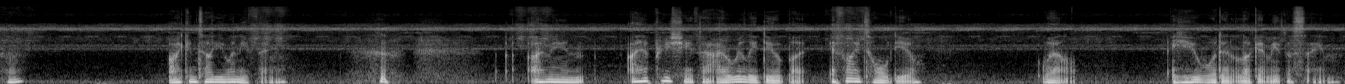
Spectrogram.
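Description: Low, gravelly, hesitant young vampire played by a man. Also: animated, exaggerated voice. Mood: sorry, hesitant. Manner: hesitant, halting, soft-hearted delivery. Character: shy, wounded, gentle outcast young male vampire. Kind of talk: ASMR comfort roleplay. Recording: noisy, cricket ambience behind.

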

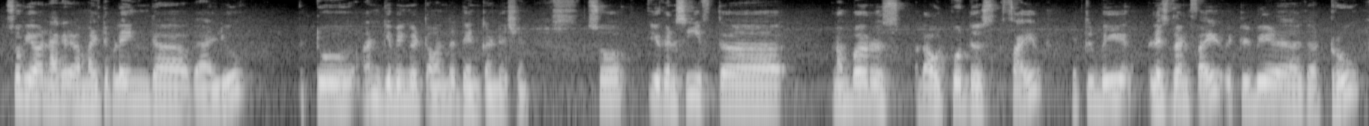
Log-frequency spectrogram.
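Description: A man narrating an informal software tutorial in a halting, repetitive way, with a husky voice. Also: on the high side, low-quality recording. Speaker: tutorial presenter.

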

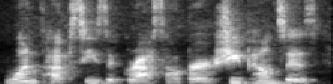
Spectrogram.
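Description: A woman reading a children's nonfiction picture book aloud in a deliberate way, with chatty asides. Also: low voice, little pitch movement. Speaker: reader of children's science book.

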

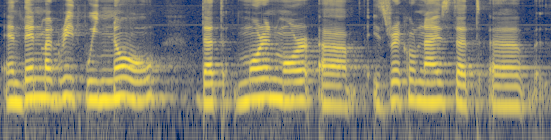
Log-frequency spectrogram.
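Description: A woman's voice: medium pitch, little pitch movement, slow pace, warm tone. A woman moderating a stage panel, her voice carrying with a long hall reverb. She speaks enthusiastically but hesitates often, stringing her questions together through many fillers. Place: theater stage at a panel event. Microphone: handheld mic.

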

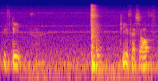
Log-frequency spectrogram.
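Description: A middle-aged man with phrasing explains a home-built cockpit calmly and step by step, talking off screen near the camera. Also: on the high side, slow pace. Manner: calm, step-by-step, non-native phrasing. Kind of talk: hands-on demonstration. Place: home workshop with a simulator cockpit. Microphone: camera mic, speaker off screen. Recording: clear background noise.

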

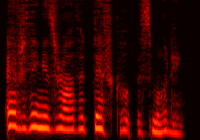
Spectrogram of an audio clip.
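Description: A woman narrator acts a spirited young hostess in a storybook. She speaks lightly and briskly with pointed politeness and quiet defiance. The voice is a little husky, recorded dry. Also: a little high, lively intonation, dry recording, pitched above the performer's own voice. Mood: lightly defensive.

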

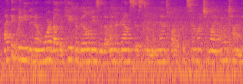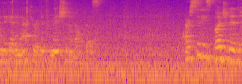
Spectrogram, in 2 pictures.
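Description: A middle-aged woman reads a formal, measured statement at a council podium. Her voice rings through a very echoey chamber and sits back from the microphone, with a clear hiss of room noise underneath. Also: mid-range voice. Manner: measured, reading from notes, formal. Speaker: resident giving public comment. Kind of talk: prepared statement read at a podium. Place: city commission chamber. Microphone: podium gooseneck mic. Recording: echoey chamber, mic at a distance, noisy.

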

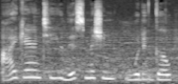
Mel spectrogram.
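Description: Actress as high-voiced young adventurer woman. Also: moderate pace, over music. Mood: placating. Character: easygoing, capable young human woman adventurer. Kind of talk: audio drama acting.

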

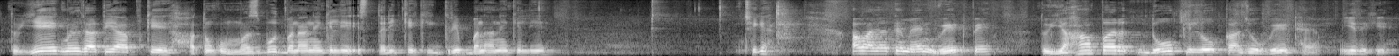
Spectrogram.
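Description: चैटी युवा आदमी, अनबॉक्सिंग करते हुए. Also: male voice, medium pitch, a little mellow. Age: young adult. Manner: chatty, many filler sounds, English words mixed into Hindi. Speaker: tech YouTuber unboxing gym gear. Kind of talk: casual unboxing vlog. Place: small indoor room with a tiled wall.

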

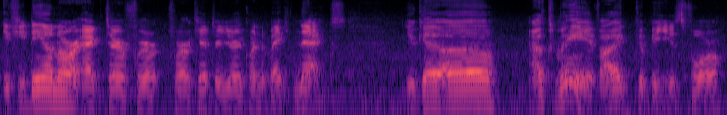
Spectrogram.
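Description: A young American man giving casual, meandering commentary to camera in a halting, loose way. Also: on the low side, lively intonation, sharp tone, distant mic, slight background noise. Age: young adult. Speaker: video creator giving theories on an audio drama series. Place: small room indoors. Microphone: boom-arm condenser with pop filter, off to the side.

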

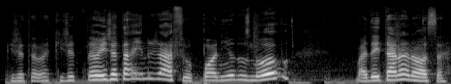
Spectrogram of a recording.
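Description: A man talking in a casual way as he plays a roleplay game. He has a cold and throws in street slang and quick shouts. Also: high-pitched, lively intonation. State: congested with a cold. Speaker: roleplay streamer. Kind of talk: casual gameplay chat. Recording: music playing behind the voice.

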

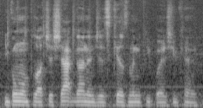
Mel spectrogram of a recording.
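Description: Low-voiced dude narrating his gameplay, flat and laid-back, cusses a lot. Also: rapid-fire, slight background noise. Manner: laid-back, swears casually, talks through his play. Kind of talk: casual game walkthrough commentary.

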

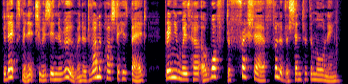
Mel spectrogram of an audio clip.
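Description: A woman narrates a children's story from the page. Her voice is soft-edged and mellow, at a middling pitch for a woman. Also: big pitch swings, brisk. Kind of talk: scripted narration of a children's novel.

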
